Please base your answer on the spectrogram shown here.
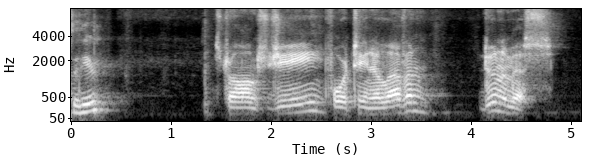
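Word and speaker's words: δύναμις: power here okay G 1411 I let Esau pronounce it here Strong's Gene 1411 dunamis dunamis dunamis right it says strength power ability inherent power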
